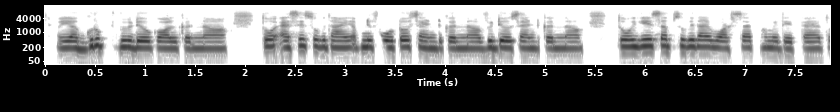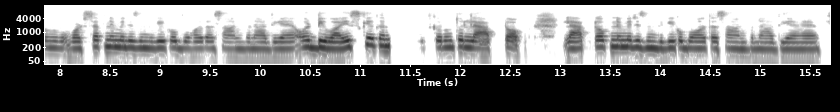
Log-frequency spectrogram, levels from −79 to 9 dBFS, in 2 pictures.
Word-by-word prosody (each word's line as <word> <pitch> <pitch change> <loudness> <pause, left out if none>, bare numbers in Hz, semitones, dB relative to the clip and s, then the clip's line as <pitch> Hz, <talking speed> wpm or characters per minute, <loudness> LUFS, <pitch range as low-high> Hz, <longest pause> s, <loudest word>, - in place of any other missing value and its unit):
या 205 0 +2 0.2
group 255 0 +3 0.2
video 205 -2 +5
call 195 -1 +1
करना। 190 0 -4 0.4
तो 235 0 +3
ऐसी 230 +3 -1
सुविधाएँ, 220 -3 -1
अपनी 220 +1 +1
फ़ोटो 220 0 +3
सेंड 200 -3 -3
करना, 195 0 -1
वीडियो 210 0 +5
सेंड 200 -2 -4
करना। 195 0 -3 0.4
तो 235 0 +4
ये 235 +2 +5
सब 245 0 0
सुविधाएँ 230 -1 +2
व्हाट्सएप 210 0 -2
हमें 205 -1 -3
देता 190 0 -5
है, 190 0 -4
तो 205 -2 -6
व्हाट्सएप 195 +4 -1
ने 230 - +2
मेरी 215 -1 +3
ज़िंदगी 200 0 +1
को 205 0 -2
बहुत 190 0 -6
आसान 185 -1 -8
बना 185 0 -6
दिया 185 +1 -3
है 190 - -5
और 215 +1 +2
डिवाइस 205 0 +6
की 285 - +4
अगर 265 -1 +3
मैं - - +5 0.3
बात 400 - -27
करूँ, 210 +1 0
तो 230 +1 +2
लैपटॉप 210 -2 +1 0.5
लैपटॉप 215 +3 +1
ने 230 - +3
मेरी 225 -1 +3
ज़िंदगी 200 -1 +1
को 205 - 0
बहुत 195 -1 -2
आसान 190 -1 -4
बना 180 0 -7
दिया 180 0 -4
है। 180 0 -4
200 Hz, 205 wpm, -23 LUFS, 190-220 Hz, 0.5 s, डिवाइस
